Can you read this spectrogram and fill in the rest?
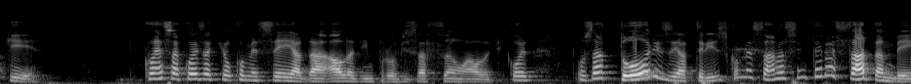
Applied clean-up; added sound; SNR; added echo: none; none; none; none.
